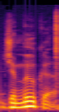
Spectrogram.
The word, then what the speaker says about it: Jamukha: Is that how you say it? Jamukha. – Jamukha is a good way to say it, yeah.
